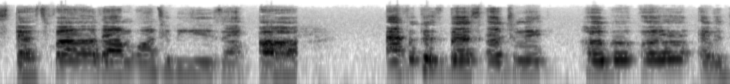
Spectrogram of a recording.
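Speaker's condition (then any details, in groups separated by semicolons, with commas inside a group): Cerebral palsy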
